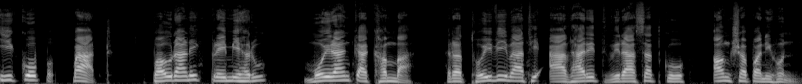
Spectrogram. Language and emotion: Nepali, neutral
